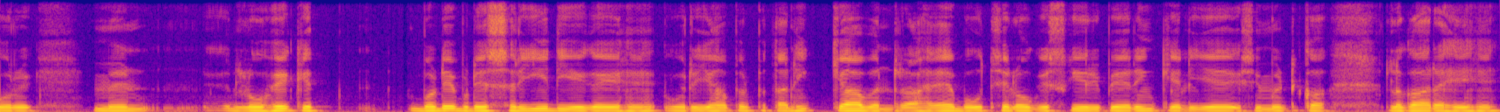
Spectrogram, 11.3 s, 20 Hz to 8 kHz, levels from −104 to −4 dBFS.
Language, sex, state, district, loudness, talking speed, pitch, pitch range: Hindi, male, Rajasthan, Churu, -15 LUFS, 160 wpm, 135 Hz, 130-140 Hz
